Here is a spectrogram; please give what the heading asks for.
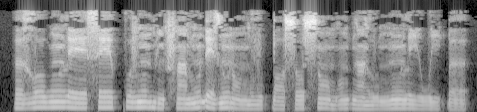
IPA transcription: ə˨ ɣo˦wũ˦ leː˧ seː˦ kʷə˦vũ˦bĩ˨ fã˧vũ˦ɗe˨˦ zũ˦˨ɾɔ̃˨ŋ ɣu˨k͡pɔ˨so˧ sɔ̃˦˨bɔ̃˦ ɡã˨ɣu˨ŋũ˧li˨ wi˨k͡pə˨

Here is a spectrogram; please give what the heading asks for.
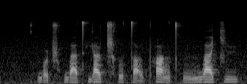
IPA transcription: kʰwɔ̰˨˩ʈ͡ʂʰwä˨˦t̪ʰjä˦ʈ͡ʂʰɤ˨˦ t̪ɑ̰˨˩ʊ̯pʰɑ˥˨ŋt̪ʰʊ˩ŋ n̪wä˦t͡ɕy˦

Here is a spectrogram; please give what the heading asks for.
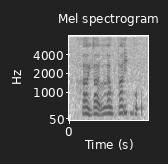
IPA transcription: hɐː˦˨jɐː˦˨ lːɐ˦˨wbɐː˦ɾi˦ʔ bo˦˨ʔ

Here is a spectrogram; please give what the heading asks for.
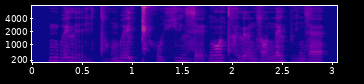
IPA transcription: mbḛ˦lʲri̤˨ tɔ̤˨ mbḛ˦lʲǁʰu˨çi̤˦˨lʲzḛ˨˦ ɡɔ̃˦ ta̤˨lʲɔ̰˧nzɔ˨ nɛ˦lʲpi̤˦nzɛ˧

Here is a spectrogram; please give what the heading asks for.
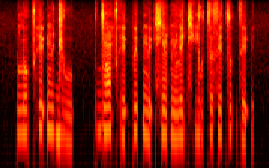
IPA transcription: lo˧t̪ʰe˦ʔn̪i˧ɡju˨˩ | d͡zɔ̃˦ t̪ʰe˨ʔpe˦p̚ n̪e˨ʔɕẽ˦ pĩ˧le˦t͡ɕʰju˧ t͡sə˥˧se˥˧ t͡so˦t̚se˨ʔ

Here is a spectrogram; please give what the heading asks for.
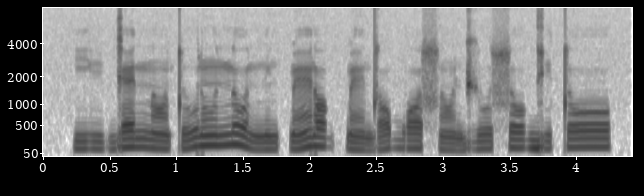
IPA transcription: ji˨ɡɛ˧ nɔ̃˨tu˨˦ɾũ˦no˦˨ nĩ˨k͡pɛ̃˨˦ɾɔ˧ k͡pɛ̃˨dɔ˨˦bɔ˧ sɔ̃˨d͡ʒu˧so˦ɡi˧ to˦

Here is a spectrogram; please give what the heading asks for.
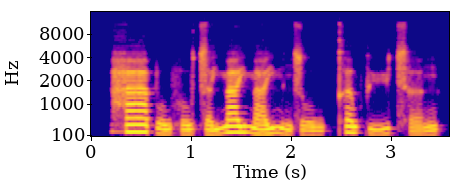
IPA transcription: haː˥ po˨˧who˨˥wt͡sɐ˨˥j maː˥jmaː˨˥jmɪ˨ŋso˨w | kʰɐ˥wkyː˨˥ t͡sʰɐ˨˥ŋ

